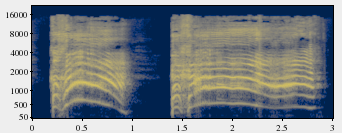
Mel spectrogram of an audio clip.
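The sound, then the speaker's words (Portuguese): A man's voice imitates a crow with two drawn-out, raspy caws, the first shorter and falling in pitch, the second longer and steadier, both loud and harmonically rich with no other talk. “também sei interpretar um corvo.”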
